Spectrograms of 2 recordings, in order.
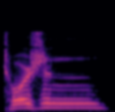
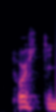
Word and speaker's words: Torsten: Jones, Kenny Nurture Things, Tricob 1974, Retro NG, Marco, Torsion Dittel. Is that how you pronounce that? What's that? Torsten. Torsten. Torsten. Okay. Torsten.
